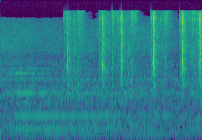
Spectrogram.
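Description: Sustained logo-sting music with held tones, overlaid in the second half by a quick run of typewriter-style clicks: a typing sound effect for text appearing on screen.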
